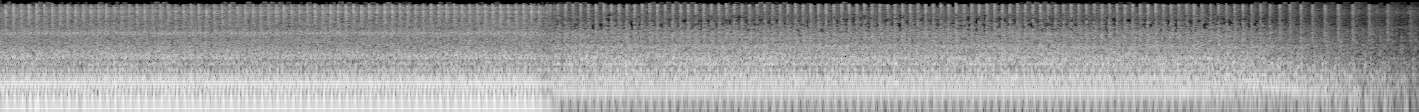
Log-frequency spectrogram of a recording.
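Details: Craftsman mower that had sat long in a garage and wouldn't start, after repair and new recoil assembly, primed and started: steady even drone holding constant speed with no misses, winding down smoothly at shutoff; engine running healthy.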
